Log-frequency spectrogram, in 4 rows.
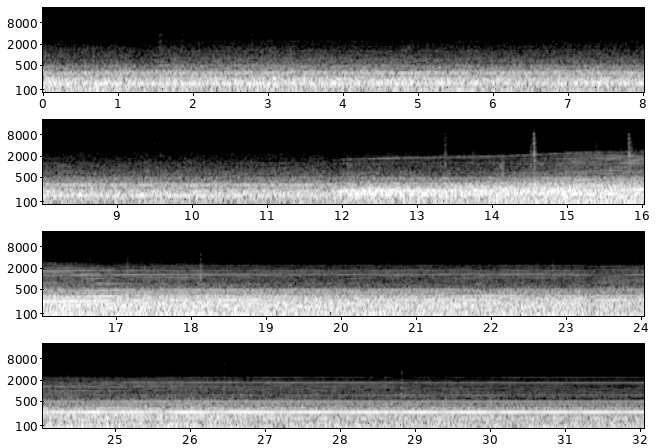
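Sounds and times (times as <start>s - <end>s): jet engines spooling up: 11.3s - 20.8s, 21.6s - 29.1s.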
